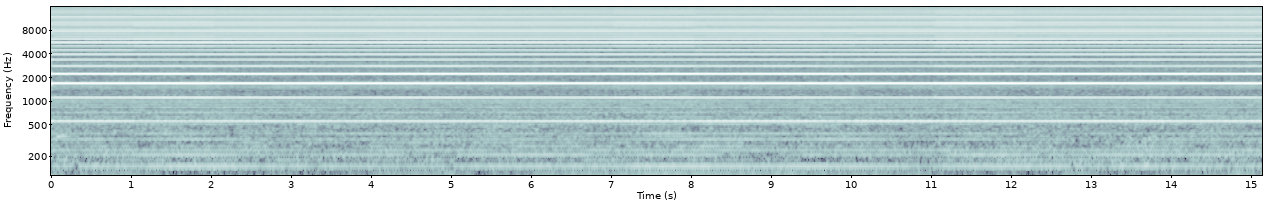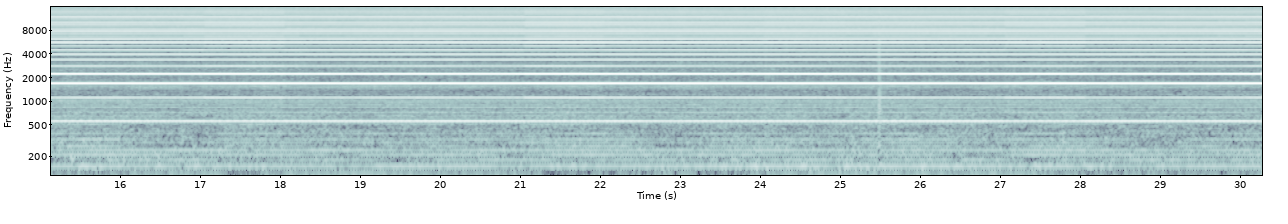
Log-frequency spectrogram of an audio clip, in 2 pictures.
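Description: Near silence: only a faint, steady electrical hum of several fixed tones, with no programme sound.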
